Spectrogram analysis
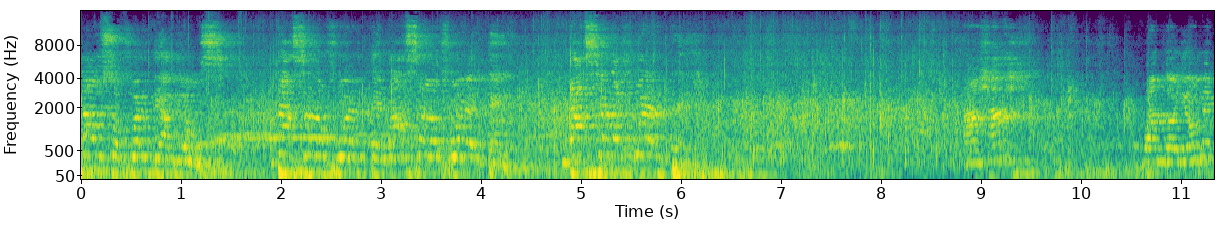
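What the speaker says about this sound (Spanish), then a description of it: "Dale un aplauso fuerte a Dios." Congregation in a church service bursts into loud applause, mixed with cheers, whoops and crowd chatter, with talk and music-like tones weaving through the dense clapping across the whole stretch.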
